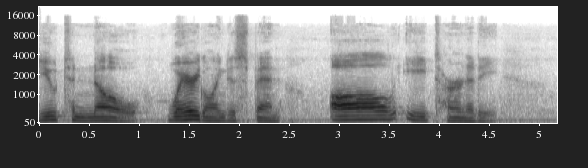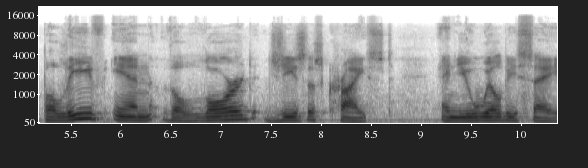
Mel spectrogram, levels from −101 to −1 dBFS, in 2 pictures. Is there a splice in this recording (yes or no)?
yes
